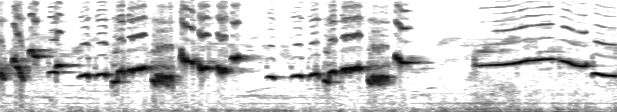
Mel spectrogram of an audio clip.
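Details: Energetic white-rumped shama song played to stir another shama to sing: a varied run of chattering notes and mellow whistled slurs ending in a long, clear, sustained whistle.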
